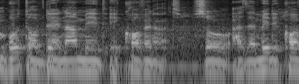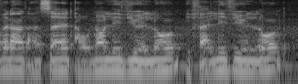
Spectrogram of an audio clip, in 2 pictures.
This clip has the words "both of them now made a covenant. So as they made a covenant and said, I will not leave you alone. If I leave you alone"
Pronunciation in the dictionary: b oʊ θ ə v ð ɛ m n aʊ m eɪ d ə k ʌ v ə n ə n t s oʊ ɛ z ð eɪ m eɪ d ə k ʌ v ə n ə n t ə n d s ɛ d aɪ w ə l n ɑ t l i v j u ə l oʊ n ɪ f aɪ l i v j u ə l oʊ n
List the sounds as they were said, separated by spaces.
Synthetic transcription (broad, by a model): b oʊ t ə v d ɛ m n aʊ m eɪ d ə k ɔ v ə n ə n t s oʊ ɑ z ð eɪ m eɪ d ə k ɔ v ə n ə n t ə n s ɛ d aɪ w ə l n ɑ t l i v j u ə l oʊ n ɪ f aɪ l i v j u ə l oʊ n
